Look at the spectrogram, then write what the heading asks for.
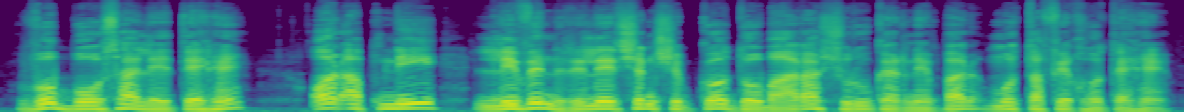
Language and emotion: Urdu, neutral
